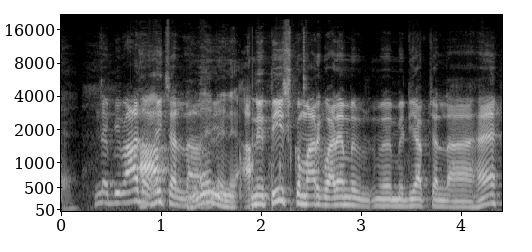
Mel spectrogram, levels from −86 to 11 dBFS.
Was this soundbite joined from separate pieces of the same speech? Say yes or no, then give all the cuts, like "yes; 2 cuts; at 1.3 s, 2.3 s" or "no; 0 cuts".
yes; 1 cut; at 1.9 s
